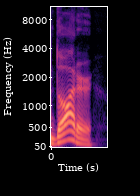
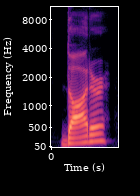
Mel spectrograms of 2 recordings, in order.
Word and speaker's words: daughter: Em daughter, o gh não é pronunciado.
